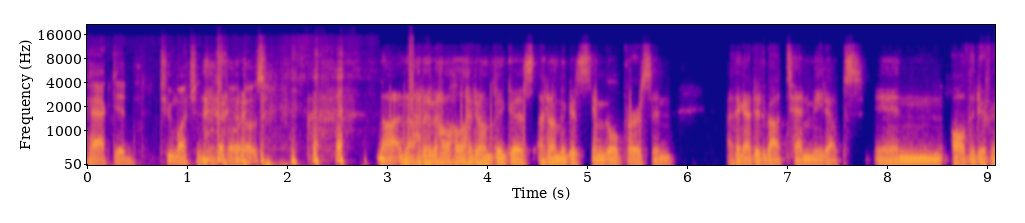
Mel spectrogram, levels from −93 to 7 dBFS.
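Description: From start to finish the speech sounds muffled and hoarse, with a slightly robotic texture. That is Opus voice compression at a low rate, which fits roughly 16 kbps in hybrid mode. The lower band is coded by linear prediction with a coarse excitation signal, and a thin transform layer carries the top of the fullband range. Little bit budget is left for detail, so the damage is plainly audible.

From 3.04 s to 5.55 s a train of clicks ticks and pops over the audio, including the gaps. There are about ten clicks, all much the same shape, arriving at an uneven pace that averages 4.4 per second. The loudest stand out by roughly 15 dB. Repeated pulses like these likely come from electrical interference from nearby equipment or from a faulty connection or power supply.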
